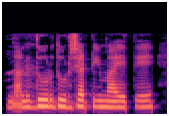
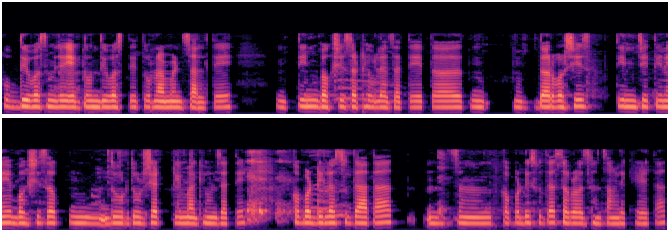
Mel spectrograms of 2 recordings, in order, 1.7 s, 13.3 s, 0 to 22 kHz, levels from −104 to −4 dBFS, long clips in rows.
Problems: background sounds at intervals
